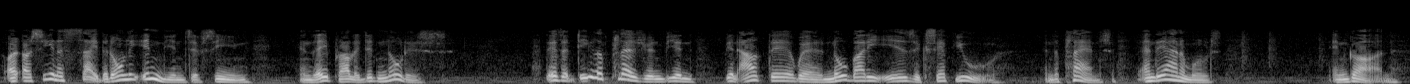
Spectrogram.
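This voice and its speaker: A gravelly, halting frontier dreamer. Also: male voice, fairly high pitch, very animated, heavily acted. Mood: wistful. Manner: halting, musing, folksy. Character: gentle wandering frontier apple planter, dreamy and earnest. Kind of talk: 1950s radio drama acting. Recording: dull 1950s radio broadcast.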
